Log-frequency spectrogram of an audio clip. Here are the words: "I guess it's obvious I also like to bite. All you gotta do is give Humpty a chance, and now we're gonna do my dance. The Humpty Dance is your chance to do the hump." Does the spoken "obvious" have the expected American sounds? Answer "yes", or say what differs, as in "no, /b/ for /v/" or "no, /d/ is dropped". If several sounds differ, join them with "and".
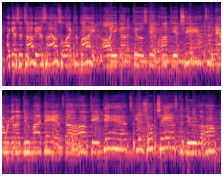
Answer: yes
